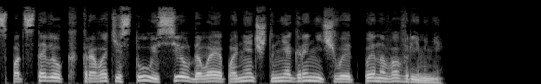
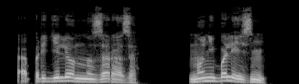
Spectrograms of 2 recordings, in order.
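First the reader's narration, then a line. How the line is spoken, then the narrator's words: Sighing. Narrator (Russian): вздохнул Лоренс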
